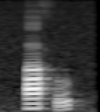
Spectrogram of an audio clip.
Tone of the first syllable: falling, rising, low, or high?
high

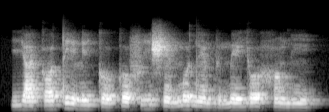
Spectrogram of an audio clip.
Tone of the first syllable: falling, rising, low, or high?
low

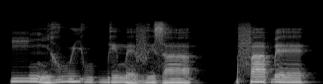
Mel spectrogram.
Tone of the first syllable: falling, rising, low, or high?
high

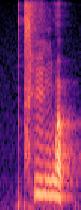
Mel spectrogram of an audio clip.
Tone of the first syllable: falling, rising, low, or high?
high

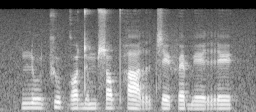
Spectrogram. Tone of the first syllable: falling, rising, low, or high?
low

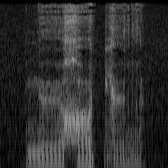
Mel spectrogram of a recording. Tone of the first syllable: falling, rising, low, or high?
low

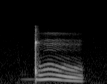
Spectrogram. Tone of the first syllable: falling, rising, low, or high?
falling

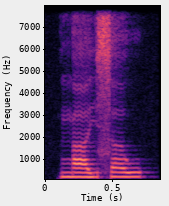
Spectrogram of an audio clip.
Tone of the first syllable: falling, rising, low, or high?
low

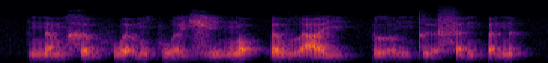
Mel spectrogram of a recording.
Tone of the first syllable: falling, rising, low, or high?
rising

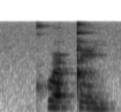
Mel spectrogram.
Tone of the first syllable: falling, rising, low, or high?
low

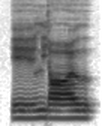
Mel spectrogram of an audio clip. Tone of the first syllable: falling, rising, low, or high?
rising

